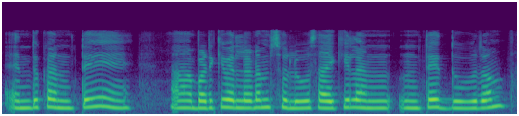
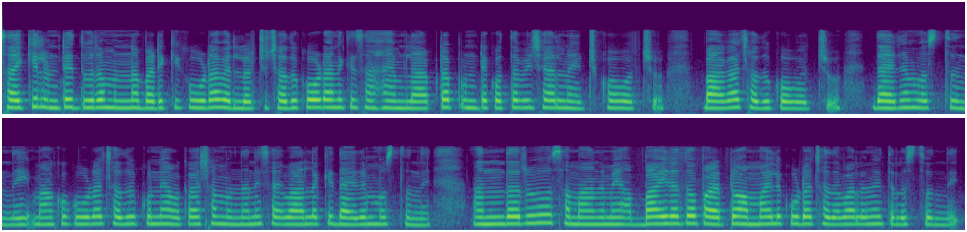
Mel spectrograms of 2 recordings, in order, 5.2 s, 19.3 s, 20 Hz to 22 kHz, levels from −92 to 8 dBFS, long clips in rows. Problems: background sounds at intervals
